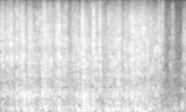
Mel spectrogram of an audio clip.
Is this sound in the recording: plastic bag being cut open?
yes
